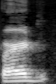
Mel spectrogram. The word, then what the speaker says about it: Byrd: I'm gonna go Rick Beard uh, Rick Byrd. How do you say it, Rick Beard? – Bird? Rick Rick Rick Byrd,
